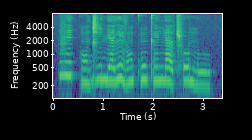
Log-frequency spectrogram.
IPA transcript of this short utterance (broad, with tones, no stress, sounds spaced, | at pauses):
v e˦ kː õ˨ d͡ʑ i˧ nʲ æ˧ lʲ ẽ˦˨ z õ˧ kʼ ũ˦ kʼ ẽ˦ ŋ æ˦˨ ʈ͡ʂʰ o˦ nː u˨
